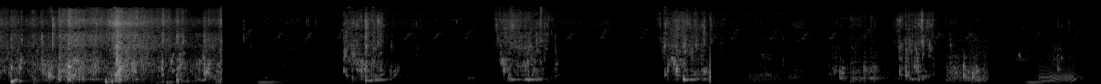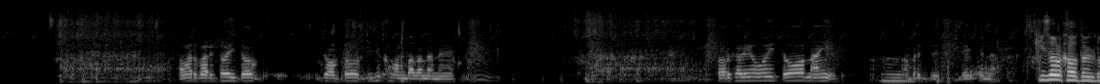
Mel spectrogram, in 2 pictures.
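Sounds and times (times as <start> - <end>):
water splashes: 0.0 - 2.3, 3.4 - 4.1, 4.9 - 5.7, 6.6 - 7.3, 11.5 - 12.8, 20.4 - 22.0
water pouring from pot: 11.5 - 12.8.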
